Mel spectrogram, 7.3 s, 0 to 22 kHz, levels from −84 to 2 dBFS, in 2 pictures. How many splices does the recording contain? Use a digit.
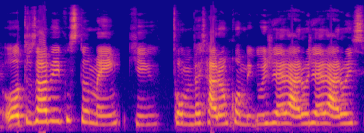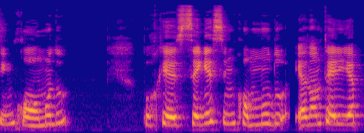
2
